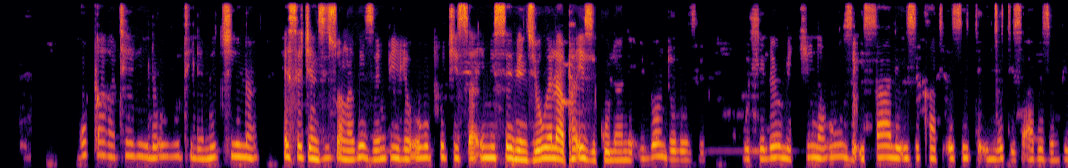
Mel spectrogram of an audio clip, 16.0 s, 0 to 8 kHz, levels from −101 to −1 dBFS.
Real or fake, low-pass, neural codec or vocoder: real; 7.2 kHz; none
